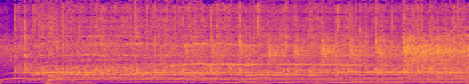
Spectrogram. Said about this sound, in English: And now, give a warm round of applause to my friend and yours, Adam Sank.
